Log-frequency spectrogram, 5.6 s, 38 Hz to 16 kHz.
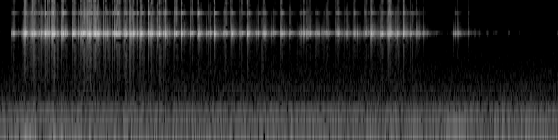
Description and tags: Jingle-Bell2
Waving a couple of jingle-bells, recorded with Neumann TLM103
jingle, santa, christmas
